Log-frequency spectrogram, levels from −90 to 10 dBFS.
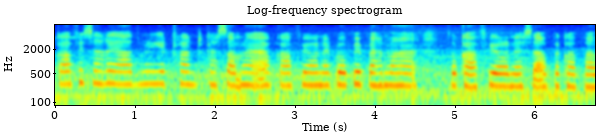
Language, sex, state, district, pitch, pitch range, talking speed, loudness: Hindi, female, Bihar, Vaishali, 265 Hz, 250-280 Hz, 170 wpm, -18 LUFS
